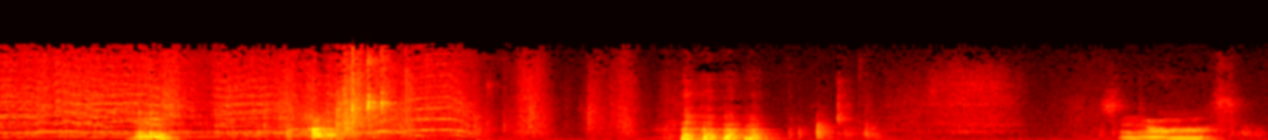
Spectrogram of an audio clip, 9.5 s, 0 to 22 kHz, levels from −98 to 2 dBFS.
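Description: Processor overload crackle tears through the sound from 1.01 to 2.35 s and again from 6.51 to 6.99 s. Dense runs of tiny skipped buffers, spaced in a way that fits a buffer of about 3 ms, form a gritty crackle that stops abruptly, unlike clipping, which tracks loudness.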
